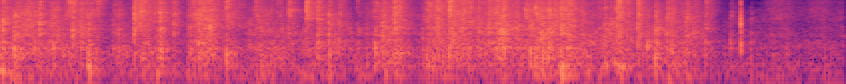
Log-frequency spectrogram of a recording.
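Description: Close-up crunching and crackling of a frozen watermelon ice bar being bitten at its green end and chewed, a dense run of fine crackles that thins out toward the end.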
